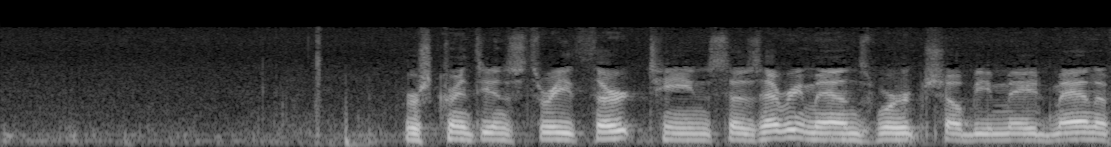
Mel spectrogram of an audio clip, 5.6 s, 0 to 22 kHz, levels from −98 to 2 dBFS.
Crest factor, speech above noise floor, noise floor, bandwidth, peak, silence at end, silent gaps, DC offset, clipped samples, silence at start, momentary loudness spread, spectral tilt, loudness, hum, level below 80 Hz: 16 dB; 29 dB; -53 dBFS; 11 kHz; -10 dBFS; 0 s; none; under 0.1%; under 0.1%; 0 s; 6 LU; -7 dB/octave; -25 LUFS; none; -60 dBFS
